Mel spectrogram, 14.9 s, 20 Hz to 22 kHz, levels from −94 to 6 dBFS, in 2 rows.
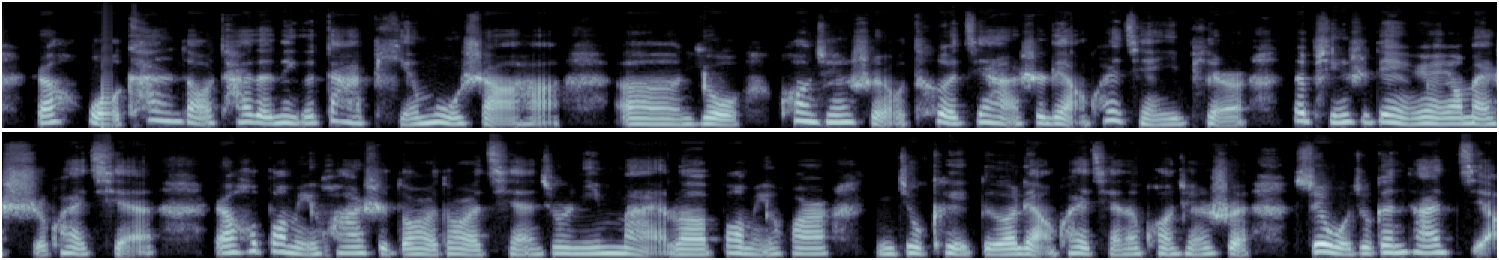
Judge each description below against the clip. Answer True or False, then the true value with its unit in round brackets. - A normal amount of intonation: True (4.0 semitones)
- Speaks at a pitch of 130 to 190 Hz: True (185 Hz)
